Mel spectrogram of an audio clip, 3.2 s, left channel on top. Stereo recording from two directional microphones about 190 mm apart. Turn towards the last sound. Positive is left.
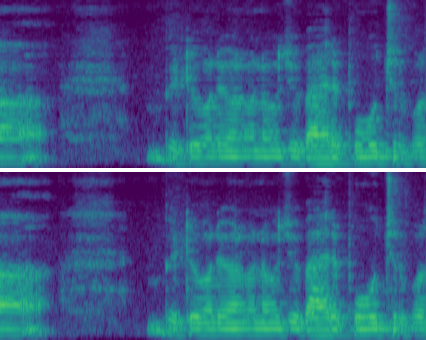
turn(degrees=-15)  # may be behind; listen again after turning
